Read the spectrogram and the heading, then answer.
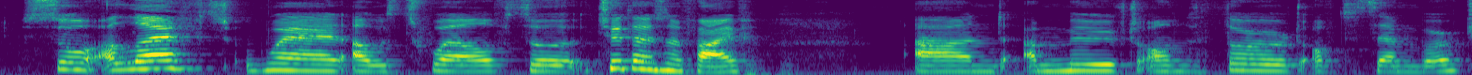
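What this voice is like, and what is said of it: Scottish accent. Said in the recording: “Any other facts about Scotland? When did you leave Scotland? Because you still got the accent.”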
